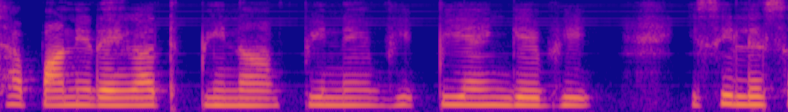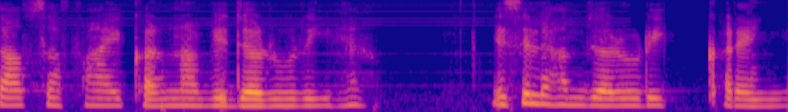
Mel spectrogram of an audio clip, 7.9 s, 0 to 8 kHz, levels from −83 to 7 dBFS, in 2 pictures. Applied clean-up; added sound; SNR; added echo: neural separator model SepFormer DNS4.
